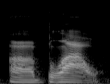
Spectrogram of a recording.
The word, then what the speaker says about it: Blough: away uh oh man I don't even know if I'm pronouncing this this name right David blow Wow yeah they they pronounced it during the at least announcers were pronouncing it as Blau Wow that's out spelled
